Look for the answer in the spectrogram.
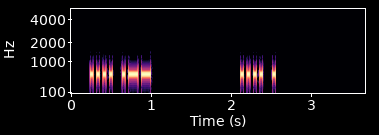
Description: Morse code, heard as a keyed tone, about 30 wpm, 550 Hz. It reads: HW HE
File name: Ultimate Word List / 30WPM Ultimate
